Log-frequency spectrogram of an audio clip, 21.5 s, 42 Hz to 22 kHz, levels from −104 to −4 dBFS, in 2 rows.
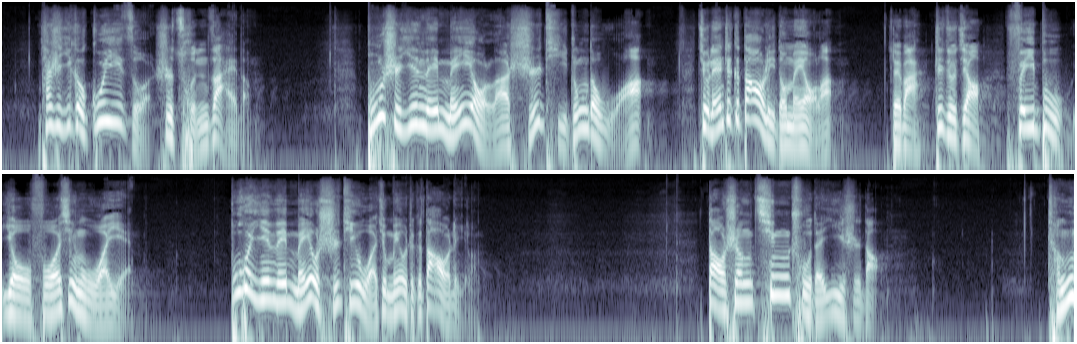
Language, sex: Chinese, male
